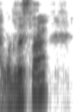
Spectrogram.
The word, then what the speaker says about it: Waglisla: Did I pronounce that correctly? Yeah, Waglisla, which is commonly known as Bella Bella in British Columbia.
